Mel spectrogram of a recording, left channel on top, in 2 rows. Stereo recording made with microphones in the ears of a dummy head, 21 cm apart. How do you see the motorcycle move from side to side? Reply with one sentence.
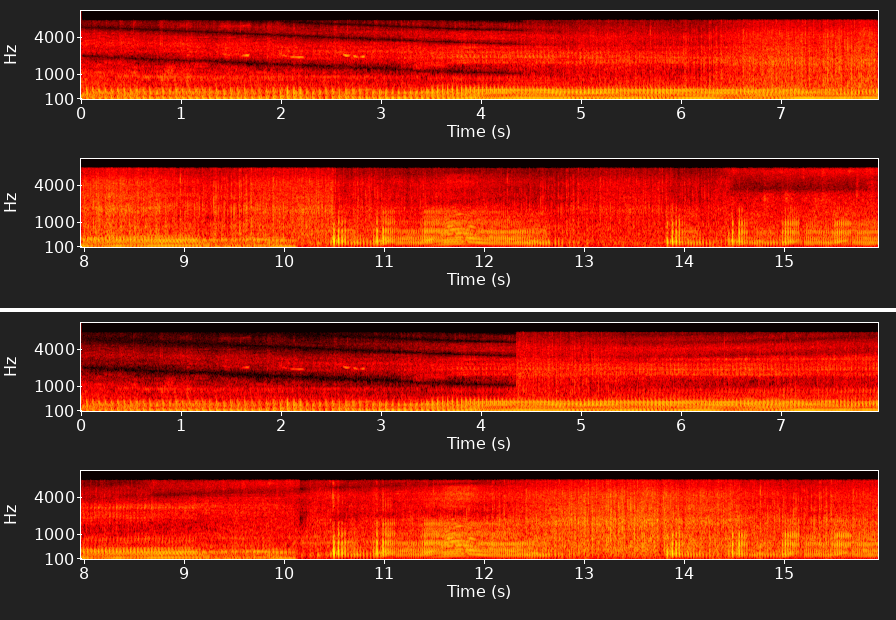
You can hear the motorcycle go from the left side to the right.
